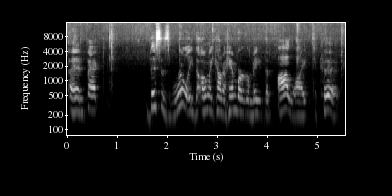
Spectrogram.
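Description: Southern lady doing a homey cooking tutorial, high voice, chatty, bit of kitchen noise behind her. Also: unhurried, darkish tone. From southern United States. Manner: folksy, chatty instruction. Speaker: home cook presenting recipes. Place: home kitchen, indoors. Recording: home video with faint kitchen noise.

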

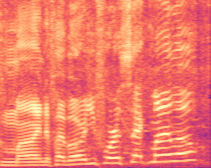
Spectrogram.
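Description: Pompous store manager in an audio comedy, super animated theatrical delivery. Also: male voice, extremely high pitch, a little fast, very noisy. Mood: chipper, officious. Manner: self-important, theatrical. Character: pompous, folksy, jargon-spouting toy store boss. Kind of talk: audio sitcom acting.

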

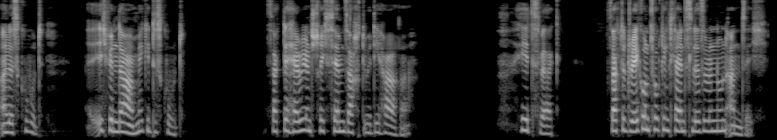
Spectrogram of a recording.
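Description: A woman reading fan fiction aloud in an even storytelling narration. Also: mid-range voice. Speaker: reader.

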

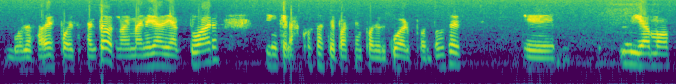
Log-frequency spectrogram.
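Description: A young woman with a Rioplatense Argentine accent speaks as a radio guest; she's an actress and drama teacher. Her voice is on the low side, bright and forceful, and the recording is rough. She explains things emphatically in a conversational interview, often checking in with her listener.

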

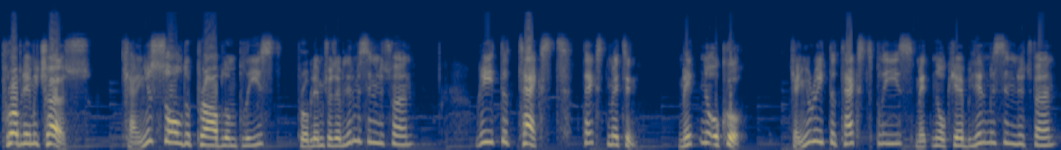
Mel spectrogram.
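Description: A woman with a Turkish accent teaching English requests, reading each English phrase slowly and clearly before explaining it. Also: fairly high pitch, lively intonation, no echo, faint music behind.

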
